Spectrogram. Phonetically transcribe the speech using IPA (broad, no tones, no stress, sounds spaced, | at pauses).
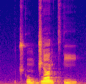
t͡ʃʼ ũ b d͡ʒ ã ɡ t͡sʼ i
